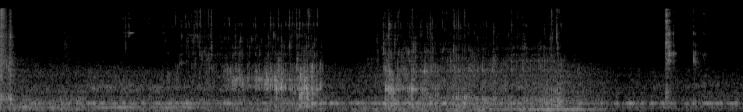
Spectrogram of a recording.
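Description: Water poured from a glass kettle into a porcelain teacup for several seconds, starting about four seconds in, over a steady low hum. A couple of sharp clicks near the end.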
